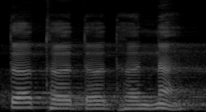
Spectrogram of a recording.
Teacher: त वर्ग, त, थ, द, ध, न, ये दांतों का स्पर्श करती है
